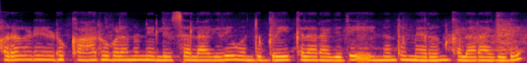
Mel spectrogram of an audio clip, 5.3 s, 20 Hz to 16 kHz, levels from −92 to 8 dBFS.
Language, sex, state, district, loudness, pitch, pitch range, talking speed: Kannada, female, Karnataka, Bidar, -12 LUFS, 215 Hz, 205-225 Hz, 135 wpm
